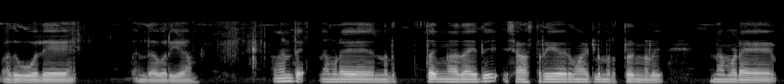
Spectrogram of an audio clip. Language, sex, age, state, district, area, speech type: Malayalam, male, 45-60, Kerala, Palakkad, rural, spontaneous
